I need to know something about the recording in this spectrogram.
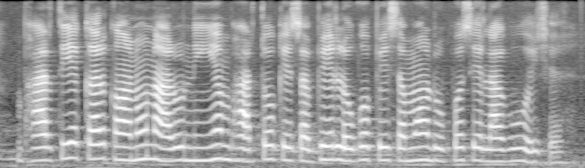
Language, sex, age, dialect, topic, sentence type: Maithili, female, 31-35, Angika, banking, statement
